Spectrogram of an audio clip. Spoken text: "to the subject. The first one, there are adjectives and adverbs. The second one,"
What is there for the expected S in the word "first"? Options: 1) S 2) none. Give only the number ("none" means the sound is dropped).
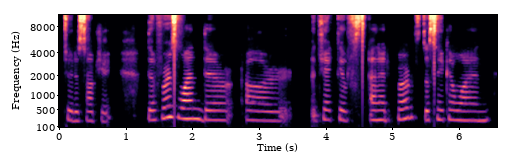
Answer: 1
